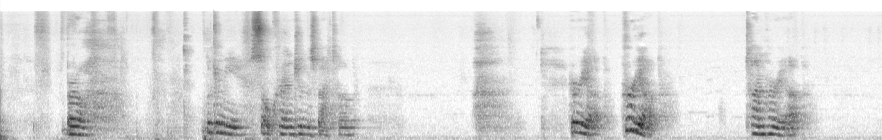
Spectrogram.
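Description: A young boy talks with animation nearby, in a small echoing room.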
